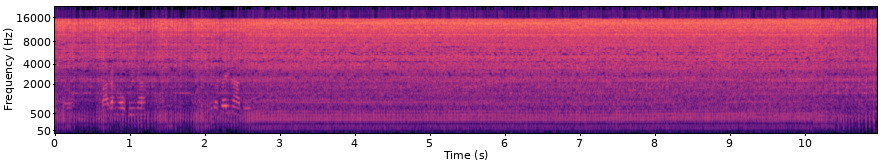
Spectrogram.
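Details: Honda GX35 grass cutter after cleaning its dirty carburetor (previously stalled even at full throttle): small four-stroke spins up and holds a steady, even high-pitched drone with no bogging or surging. Normal running.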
